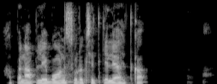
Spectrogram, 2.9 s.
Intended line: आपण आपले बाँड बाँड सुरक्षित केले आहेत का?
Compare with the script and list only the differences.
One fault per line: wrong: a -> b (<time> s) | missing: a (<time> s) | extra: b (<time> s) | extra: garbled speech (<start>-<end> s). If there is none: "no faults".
missing: बाँड (0.9 s)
